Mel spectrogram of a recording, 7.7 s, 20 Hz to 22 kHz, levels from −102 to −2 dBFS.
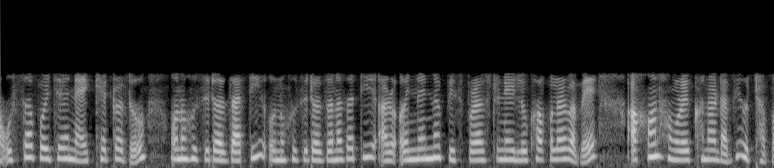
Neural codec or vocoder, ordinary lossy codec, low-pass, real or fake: autoencoder, 48 kHz, 128 numbers a frame, DAC-VAE, trained on Japanese speech; none; 3.6 kHz; fake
